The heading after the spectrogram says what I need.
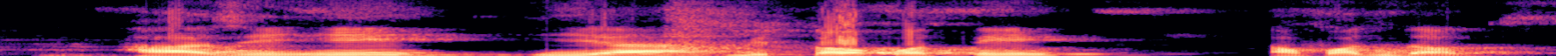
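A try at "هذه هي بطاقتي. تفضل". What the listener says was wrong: Iya. Jayid Jidan, aplaus untuk temannya.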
